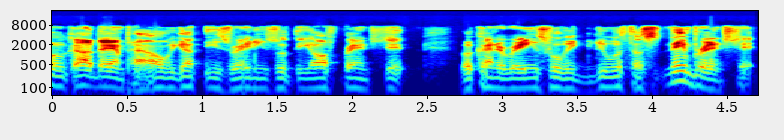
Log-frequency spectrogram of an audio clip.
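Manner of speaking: gruff, wrestling-promoter-style voice. Reacting to what AJ said, perform it for the others in Vince's voice. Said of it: "I'm going to imagine I'm reading this in Vince's voice".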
